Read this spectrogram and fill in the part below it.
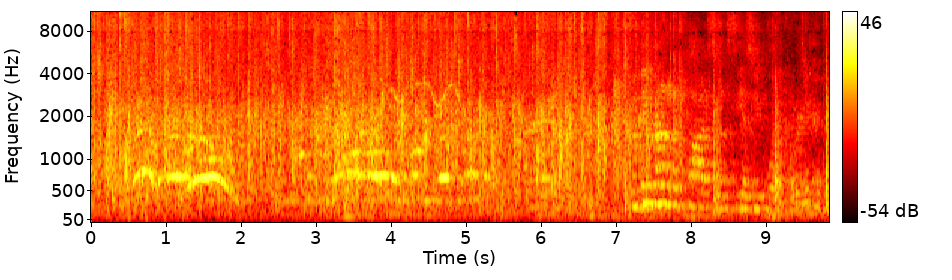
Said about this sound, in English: Big round of applause for the CSU board over here.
